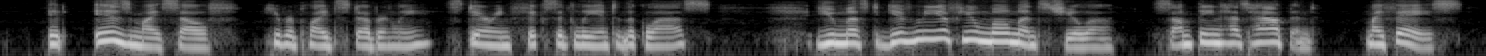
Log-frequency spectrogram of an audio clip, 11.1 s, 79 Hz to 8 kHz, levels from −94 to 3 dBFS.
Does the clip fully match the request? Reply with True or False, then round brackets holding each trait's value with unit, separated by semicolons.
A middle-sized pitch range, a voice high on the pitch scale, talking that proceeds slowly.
True (3.9 semitones; 210 Hz; 130 wpm)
